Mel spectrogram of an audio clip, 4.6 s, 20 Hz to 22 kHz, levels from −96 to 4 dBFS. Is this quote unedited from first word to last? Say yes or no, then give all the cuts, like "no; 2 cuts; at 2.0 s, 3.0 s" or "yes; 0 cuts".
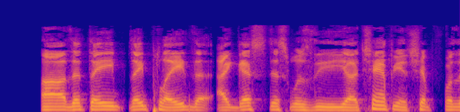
yes; 0 cuts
